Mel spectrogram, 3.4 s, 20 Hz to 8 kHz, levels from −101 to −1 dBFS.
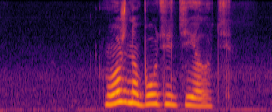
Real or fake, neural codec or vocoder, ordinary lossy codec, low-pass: real; none; none; none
